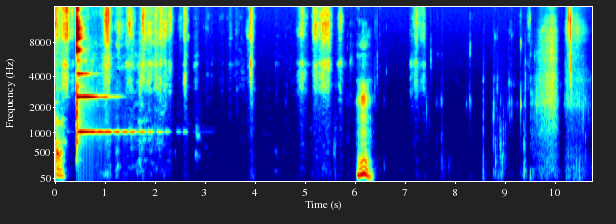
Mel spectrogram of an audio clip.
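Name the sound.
drinking glasses clinking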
